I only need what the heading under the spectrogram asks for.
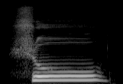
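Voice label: "shu", Chinese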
